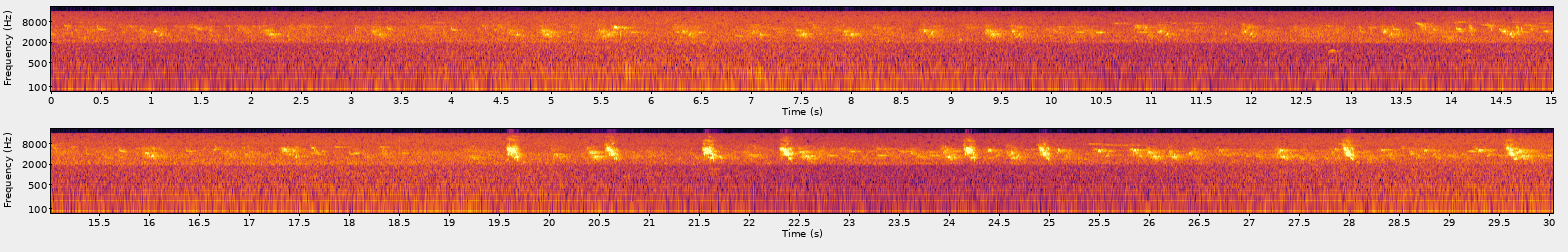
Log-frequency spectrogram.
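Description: Small birds chirping and calling in quick, short notes throughout, with a run of louder, sharper calls in the second half.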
